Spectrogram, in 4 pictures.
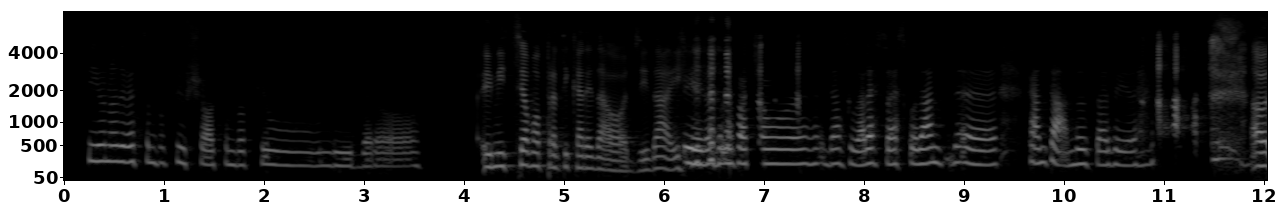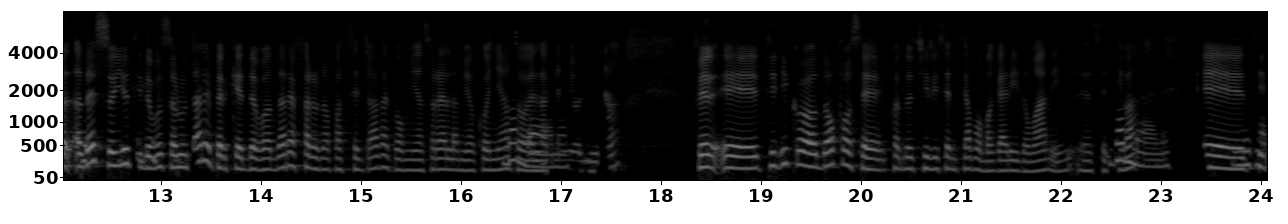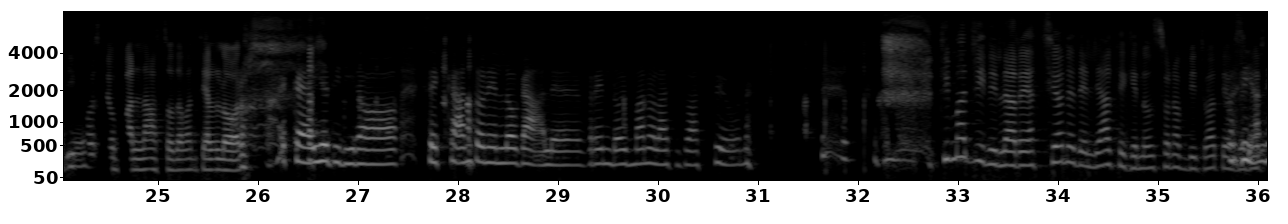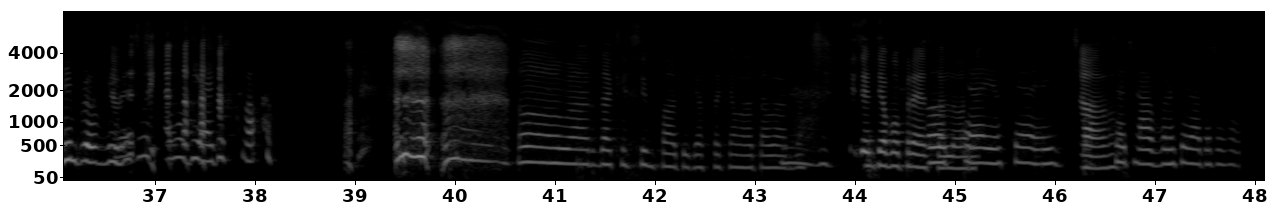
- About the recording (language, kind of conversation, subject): Italian, unstructured, Qual è la parte di te che pochi conoscono?
- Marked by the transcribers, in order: tapping; laugh; laugh; chuckle; laughing while speaking: "Okay"; laugh; chuckle; unintelligible speech; laugh; chuckle; chuckle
